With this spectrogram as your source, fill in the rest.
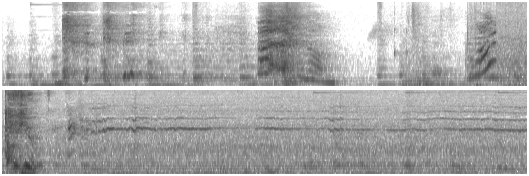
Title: Cats hate sneeze 🤣#funnyanimal #cat #funnycat #pets #kitty #kitten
